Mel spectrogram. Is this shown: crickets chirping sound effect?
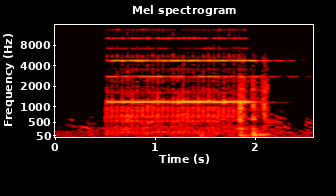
no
